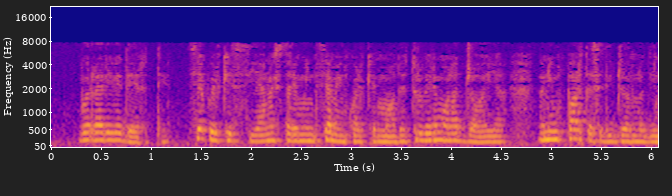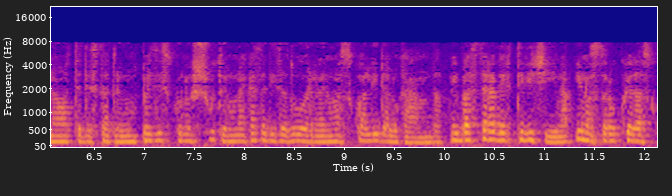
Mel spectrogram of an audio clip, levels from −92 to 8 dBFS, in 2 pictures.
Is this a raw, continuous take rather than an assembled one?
no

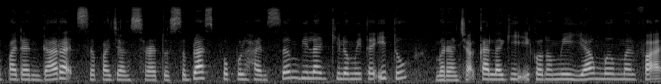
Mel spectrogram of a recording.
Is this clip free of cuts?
no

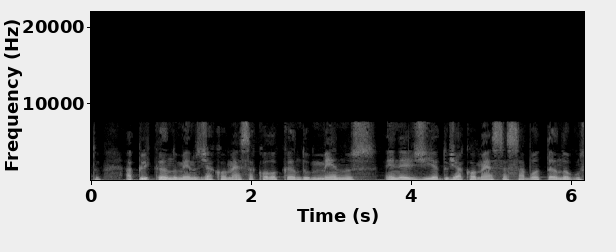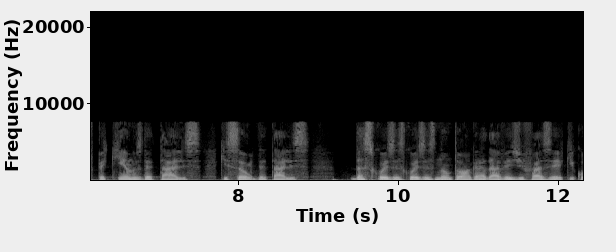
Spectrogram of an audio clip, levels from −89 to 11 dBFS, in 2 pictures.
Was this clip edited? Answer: yes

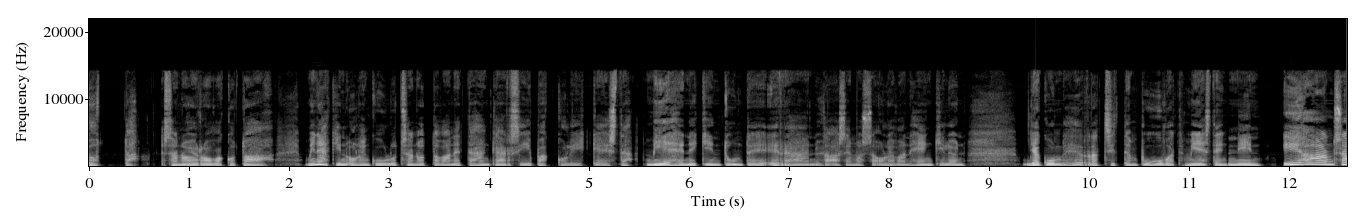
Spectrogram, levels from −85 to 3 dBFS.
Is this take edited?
yes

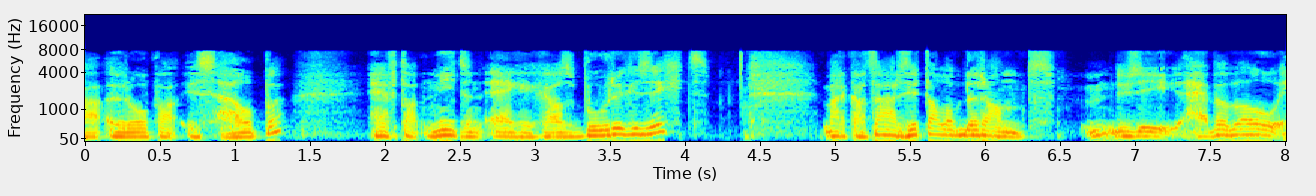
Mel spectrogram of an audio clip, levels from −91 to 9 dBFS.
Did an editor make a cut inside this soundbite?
yes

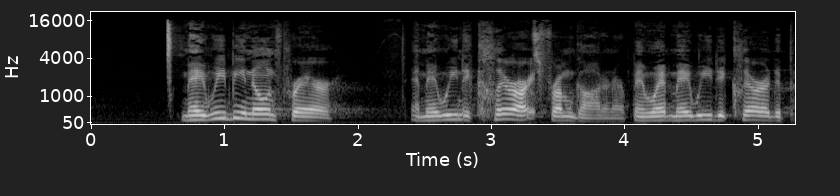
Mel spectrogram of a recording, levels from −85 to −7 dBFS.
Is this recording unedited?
no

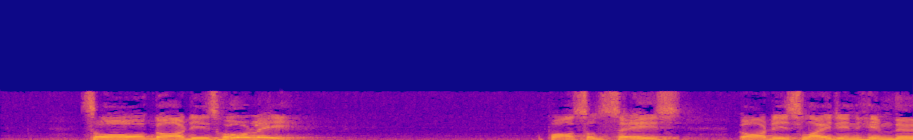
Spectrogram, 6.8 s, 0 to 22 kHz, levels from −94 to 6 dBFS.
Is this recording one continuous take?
yes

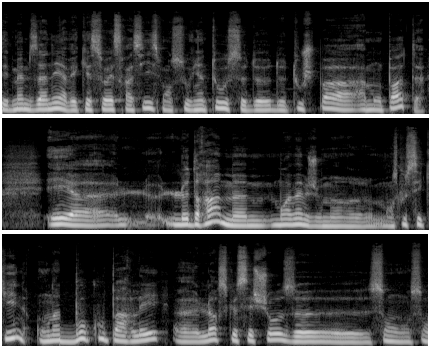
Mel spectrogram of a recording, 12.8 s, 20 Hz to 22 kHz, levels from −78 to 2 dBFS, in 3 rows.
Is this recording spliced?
yes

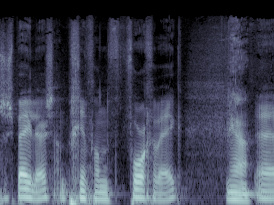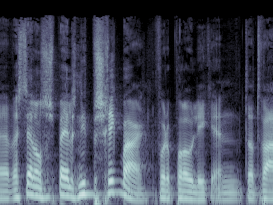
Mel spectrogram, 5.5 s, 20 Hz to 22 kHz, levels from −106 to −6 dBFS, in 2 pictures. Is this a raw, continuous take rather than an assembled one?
yes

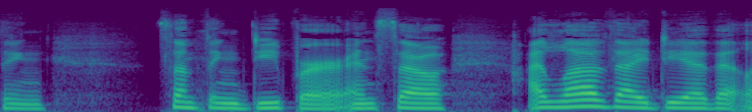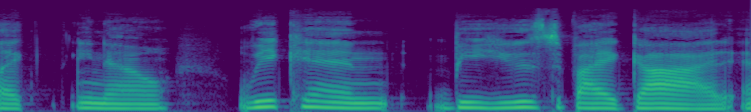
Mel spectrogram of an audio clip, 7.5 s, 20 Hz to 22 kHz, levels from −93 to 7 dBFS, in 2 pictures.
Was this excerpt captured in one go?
yes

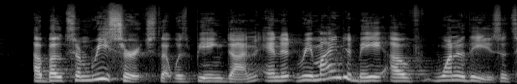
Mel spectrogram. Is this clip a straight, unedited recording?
yes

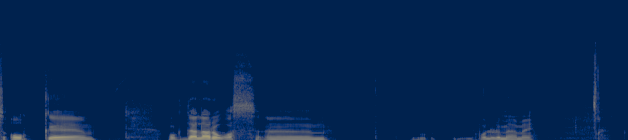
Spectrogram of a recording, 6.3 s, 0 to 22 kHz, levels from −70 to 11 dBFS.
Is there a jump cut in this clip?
no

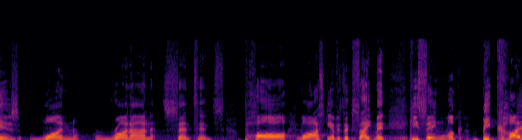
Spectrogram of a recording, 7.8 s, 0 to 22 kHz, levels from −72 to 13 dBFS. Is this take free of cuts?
no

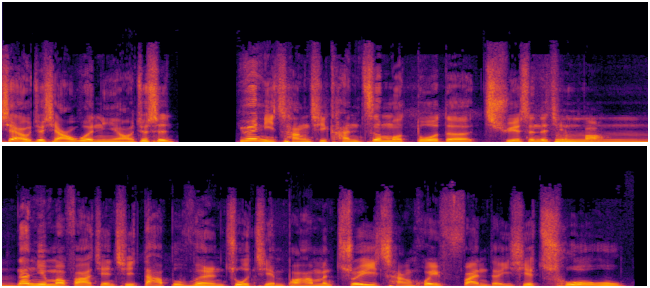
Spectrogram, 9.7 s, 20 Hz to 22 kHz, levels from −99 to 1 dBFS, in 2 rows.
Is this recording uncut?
yes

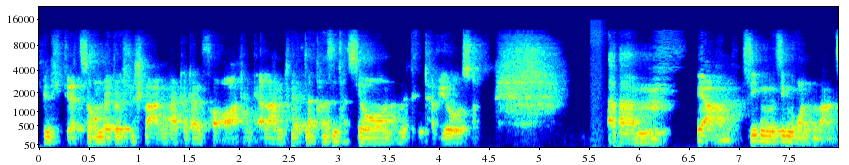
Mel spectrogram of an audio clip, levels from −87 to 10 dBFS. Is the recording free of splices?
no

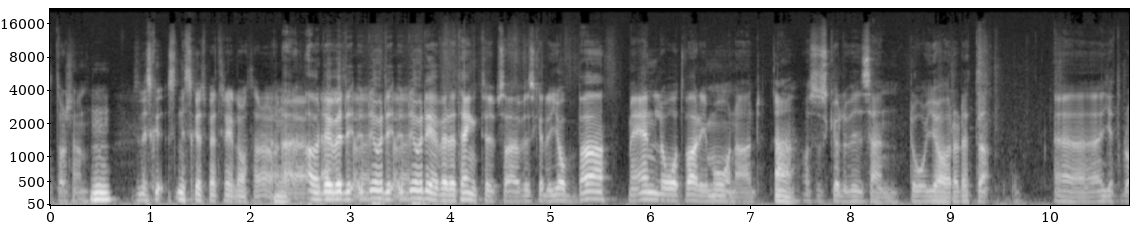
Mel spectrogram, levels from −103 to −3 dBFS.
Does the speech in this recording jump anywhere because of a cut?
yes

